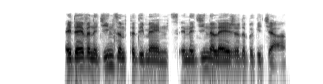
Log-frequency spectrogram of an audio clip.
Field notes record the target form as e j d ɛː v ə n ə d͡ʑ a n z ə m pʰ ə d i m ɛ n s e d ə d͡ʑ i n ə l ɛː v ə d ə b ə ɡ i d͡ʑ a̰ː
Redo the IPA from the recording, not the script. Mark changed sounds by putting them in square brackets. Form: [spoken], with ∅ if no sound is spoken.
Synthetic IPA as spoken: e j d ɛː v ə n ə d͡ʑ [i] n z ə m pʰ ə d i m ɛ n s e [n] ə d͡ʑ i n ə l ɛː [ʒ] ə d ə b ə ɡ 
